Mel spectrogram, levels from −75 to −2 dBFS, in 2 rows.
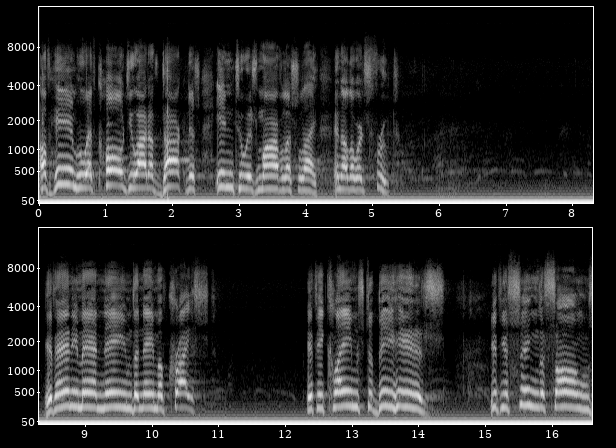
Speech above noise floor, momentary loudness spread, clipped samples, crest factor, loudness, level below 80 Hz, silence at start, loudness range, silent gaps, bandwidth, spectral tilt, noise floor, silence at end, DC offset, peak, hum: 21 dB; 10 LU; under 0.1%; 16 dB; -19 LUFS; -44 dBFS; 0 s; 8 LU; none; 10 kHz; -4.5 dB/octave; -40 dBFS; 0 s; 40%; -2 dBFS; 60 Hz at -50 dBFS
